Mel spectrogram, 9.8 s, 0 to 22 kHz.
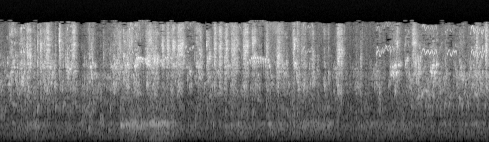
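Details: Newly hatched chick, the fifth to hatch, recorded on 2 May 2015; continuous shrill peeping in dense bursts, several notes per second, with some rustling underneath.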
